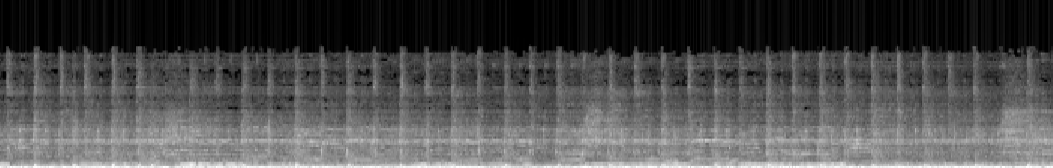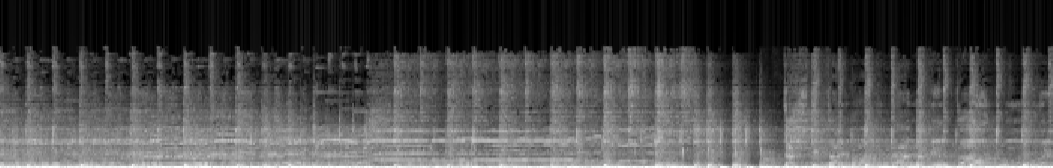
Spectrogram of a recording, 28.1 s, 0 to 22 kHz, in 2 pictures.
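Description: Heavy metal band playing live through a concert PA, heard from the audience: distorted electric guitars, bass and drums with vocals. The music breaks off briefly about 23 seconds in, then comes back in.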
